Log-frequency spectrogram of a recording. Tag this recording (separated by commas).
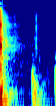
Tap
